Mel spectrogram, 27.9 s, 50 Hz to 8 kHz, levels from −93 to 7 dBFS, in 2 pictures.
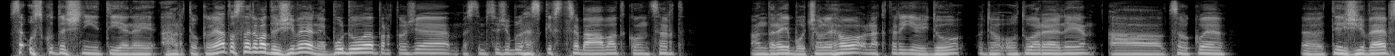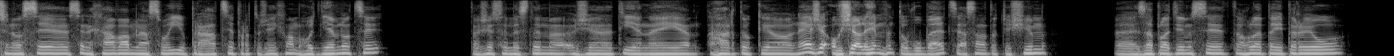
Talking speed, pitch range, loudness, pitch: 130 wpm, 125-145 Hz, -25 LUFS, 135 Hz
